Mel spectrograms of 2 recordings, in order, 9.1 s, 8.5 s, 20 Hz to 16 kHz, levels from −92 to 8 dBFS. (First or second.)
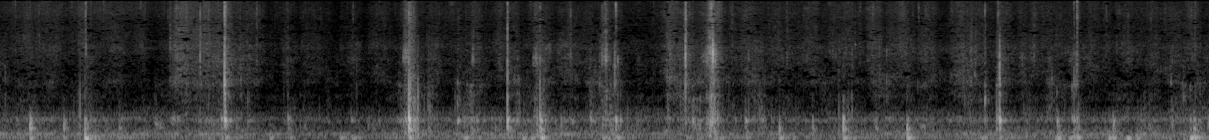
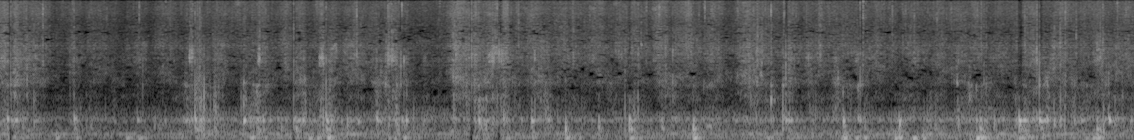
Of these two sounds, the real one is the first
